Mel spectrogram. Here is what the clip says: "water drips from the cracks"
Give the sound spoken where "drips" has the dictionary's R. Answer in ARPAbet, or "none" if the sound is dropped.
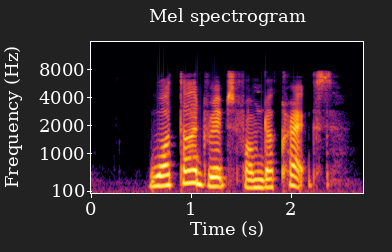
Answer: R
